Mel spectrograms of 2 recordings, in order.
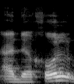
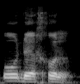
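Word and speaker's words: اُدْخُلْ: Udah berarti dia k ya khnya khnya dah berarti dibacanya udkul. Bukan adkhul, bukan juga idkhul tapi udkhul.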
